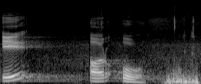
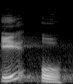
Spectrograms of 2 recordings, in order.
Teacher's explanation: ठीक, संवृत्त स्वर में लगभग बंद रहता है और अर्धसंवृत्त में संवृत्त स्वर से थोड़ा सा ज़्यादा मुख खुला रहता है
